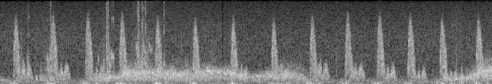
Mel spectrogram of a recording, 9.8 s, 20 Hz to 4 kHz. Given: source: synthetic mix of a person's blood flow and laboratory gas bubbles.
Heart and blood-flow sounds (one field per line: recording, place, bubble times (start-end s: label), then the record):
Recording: Doppler ultrasound of blood flow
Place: subclavian vein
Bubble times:
0.52-0.59 s: bubbles
0.68-1.11 s: bubbles
1.94-2.31 s: bubbles
2.62-3.13 s: bubbles
3.25-3.31 s: bubbles
3.43-3.98 s: bubbles
4.06-4.13 s: bubbles
From the record:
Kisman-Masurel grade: 222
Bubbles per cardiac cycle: several, 3 to 8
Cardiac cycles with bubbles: 10 to 50%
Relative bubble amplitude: moderate (0.250 to 0.450)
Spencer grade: 2 (many but less than half of the cardiac periods contain bubble signals, singularly or in groups)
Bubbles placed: anywhere in the cardiac cycle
